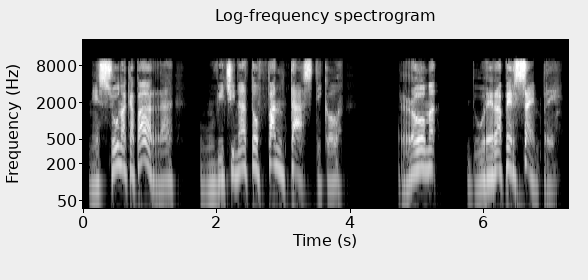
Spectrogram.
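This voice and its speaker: A man's voice: mid-range voice, bright, forceful tone, slightly rough, no echo, pitched below the performer's own voice, exaggerated voice. A man voicing a vengeful ancient water nymph. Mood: lamenting. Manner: slow, menacing, honeyed. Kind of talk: audiobook character voice. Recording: dry close studio sound.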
